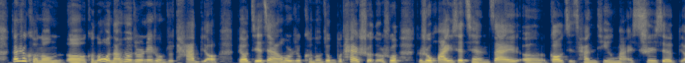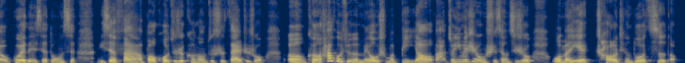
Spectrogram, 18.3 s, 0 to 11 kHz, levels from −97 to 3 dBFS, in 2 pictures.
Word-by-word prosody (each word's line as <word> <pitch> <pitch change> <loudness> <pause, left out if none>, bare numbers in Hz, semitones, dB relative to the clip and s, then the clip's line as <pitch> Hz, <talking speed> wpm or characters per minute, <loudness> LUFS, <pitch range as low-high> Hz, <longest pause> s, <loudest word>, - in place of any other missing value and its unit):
但 385 +2 +4
是 440 - +4
可 285 - -2
能 210 +4 -1
呃， 210 -2 +3
可 230 - -6
能 325 - +3
我 345 - +6
男 205 -3 +1
朋 325 - 0
友 310 - +3
就 295 - -2
是 290 - 0
那 300 0 -1
种 205 -5 -4
就 230 - -10
他 255 +1 -2
比 240 - -15
较 - - +1 0.2
比 225 - -1
较 230 - +7
节 225 +1 +4
俭， 255 +1 0
然 205 +1 0
后 245 -1 +2
就 245 +1 -2
可 245 -1 -10
能 180 -1 -6
就 250 - +2
不 240 -4 -8
太 295 +4 +1
舍 - - -1
得 - - -5
说 245 0 +3 0.3
就 250 - -4
是 255 0 +6
花 250 -1 +4
一 245 - +1
些 260 +1 +4
钱 225 -7 -5
在， 230 -3 +3
呃， 190 -3 -2
高 235 0 +6
级 195 -5 -13
餐 210 +2 -6
厅 215 -1 -8
买 200 -3 -7
吃 255 - -7
一 - - -3
些 220 -2 0
比 215 - -23
较 - - -1
贵 290 -2 +6
的 - - -1
一 190 - -7
些 200 0 -4
东 200 0 -6
西， 195 -4 -6 0.3
一 220 - -12
些 245 +3 +3
饭 250 -2 +2
啊， - - -1
包 240 +1 +5
括 245 - +2
就 225 - -7
是 225 - +2
可 225 0 -9
能 180 -2 -5
就 220 - -11
是 220 - -9
在 220 -2 +3
这 215 +1 -10
种 200 -3 -6 0.3
嗯， 195 -1 +3
可 - - -1
能 205 - +5
他 445 +8 +5
会 400 -5 +3
觉 215 - -3
得 205 - 0
没 200 - -4
有 245 0 +5
什 215 - -13
么 200 - -4
必 240 +3 -13
要 270 -4 +4
吧， - - -5
就 265 - -6
因 315 +2 -8
为 315 - -3
这 355 - -5
种 220 - -2
事 225 0 -8
情， 215 - -6
其 220 +1 -12
实 250 - -7 0.4
我 205 - +4
们 200 +4 +1
也 210 -4 +3
吵 - - 0
了 205 - +5
挺 235 +1 -9
多 225 +2 +2
次 250 - -4
的。 - - -8
230 Hz, 345 characters per minute, -24 LUFS, 205-255 Hz, 0.4 s, 较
